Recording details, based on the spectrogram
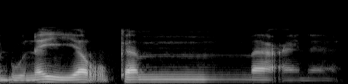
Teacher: ketika irkam ma'ana ini adalah dia diidghamkan dan digunnahkan.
